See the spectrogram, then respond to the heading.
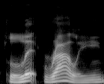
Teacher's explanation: often said as lit rally, dropping the middle syllable entirely in informal speech. The full pronunciation is literally.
